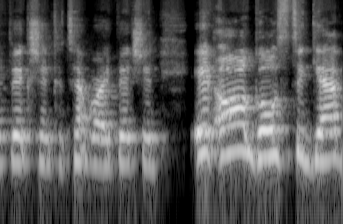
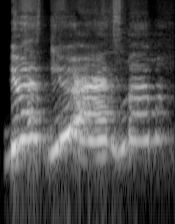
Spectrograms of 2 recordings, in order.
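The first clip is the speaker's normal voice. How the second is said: much higher, yelled disbelief; shocked shout; 10 semitones higher than usual. Real, not acted. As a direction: shriek it in playful shock. Mock shock at the reveal.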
